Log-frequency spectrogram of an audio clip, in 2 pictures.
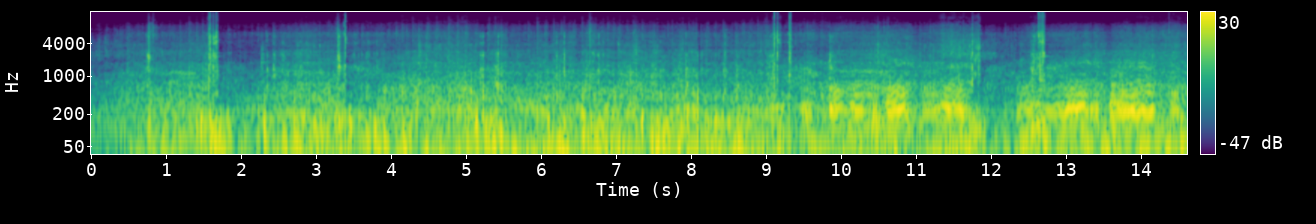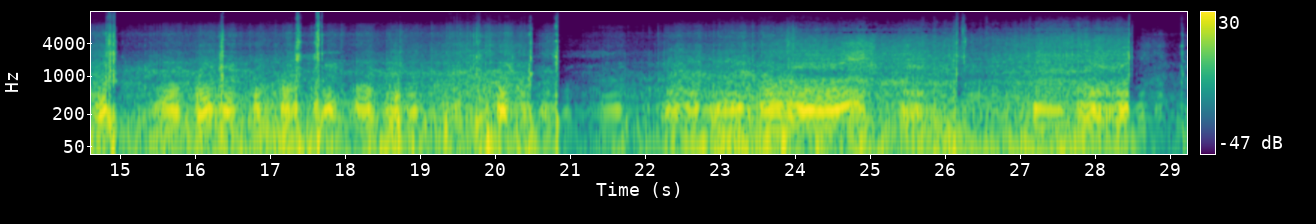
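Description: Husqvarna TE300 two-stroke enduro dirt bike engine revving up and down as the rider works the throttle, falling away briefly several times when the throttle is closed. Scattered sharp knocks sound over the engine.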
